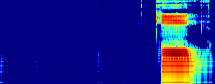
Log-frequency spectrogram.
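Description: Near silence for about a second and a half, broken only by a couple of faint clicks, then a man's voice says a single short word near the end.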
